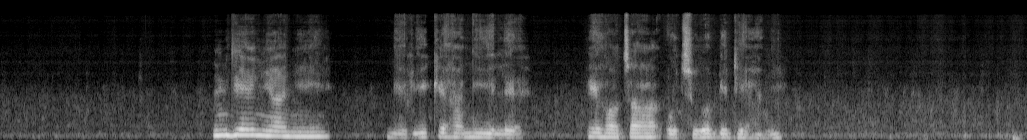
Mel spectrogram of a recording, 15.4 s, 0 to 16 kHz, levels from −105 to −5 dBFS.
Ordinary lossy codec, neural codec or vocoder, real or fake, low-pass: none; codec, 24 kHz, 3 kbps, HILCodec; fake; 10.8 kHz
